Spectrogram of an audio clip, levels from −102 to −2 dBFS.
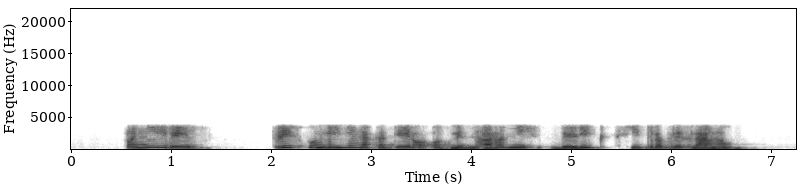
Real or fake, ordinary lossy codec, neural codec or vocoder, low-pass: fake; Opus, 16 kbps; codec, 16 kHz in and 24 kHz out, 0.6 kbps, FireRedTTS-2 codec; 3.6 kHz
